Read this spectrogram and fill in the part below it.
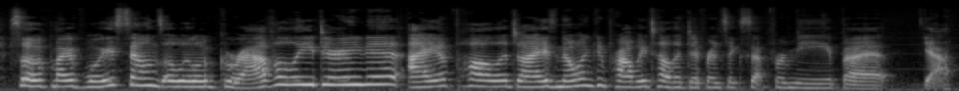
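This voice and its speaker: Podcast co-host, woman, bright tense voice, relaxed and rambling. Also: fairly high pitch, fairly quick, hardly any pauses. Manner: relaxed, rambling, laughs between thoughts. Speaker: podcast co-host and audiobook narrator. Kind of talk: casual chat about a fanfiction chapter.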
